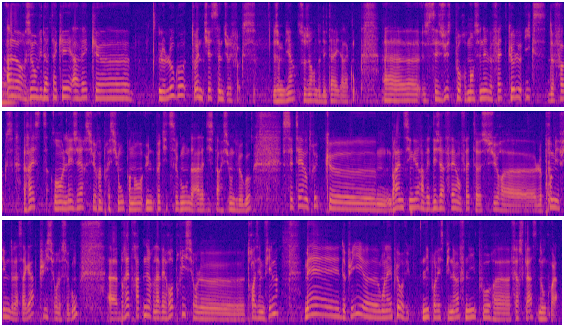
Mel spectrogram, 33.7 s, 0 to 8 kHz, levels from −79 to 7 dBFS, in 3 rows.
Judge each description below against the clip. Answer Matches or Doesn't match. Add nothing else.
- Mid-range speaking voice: Matches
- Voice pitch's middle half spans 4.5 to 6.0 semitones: Matches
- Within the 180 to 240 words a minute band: Doesn't match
